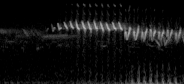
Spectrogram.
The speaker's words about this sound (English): Yeah, the fucking birds.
